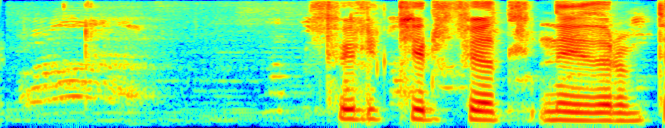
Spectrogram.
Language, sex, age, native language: Icelandic, female, 10, Icelandic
